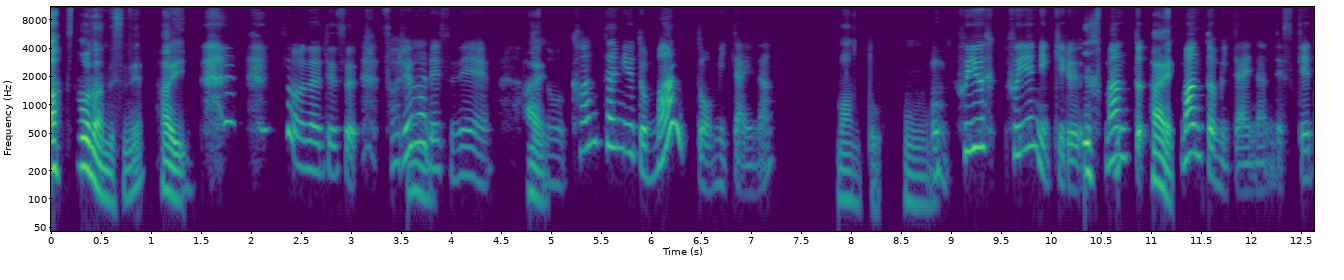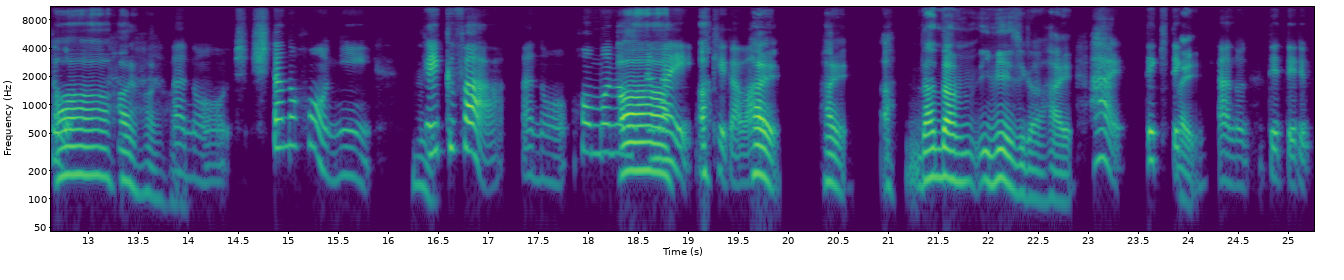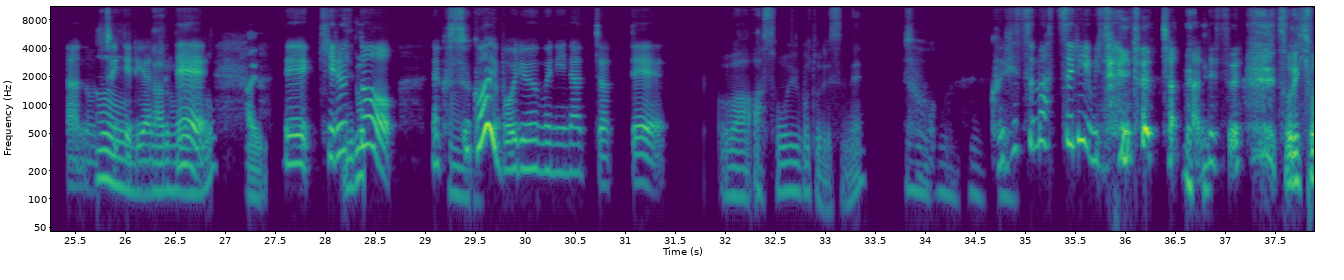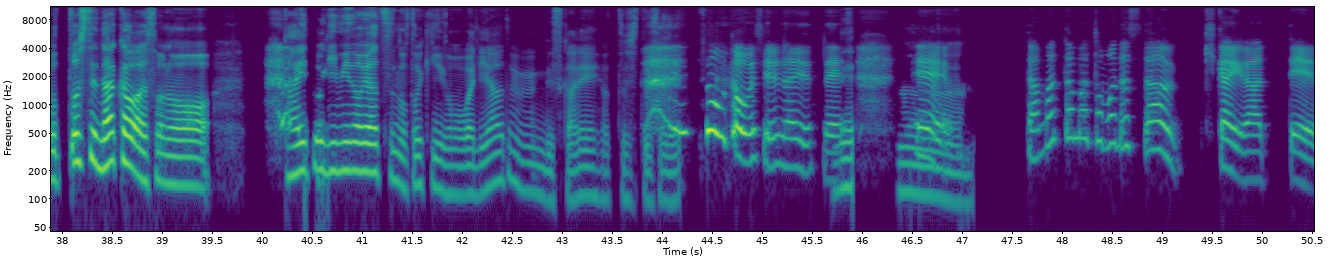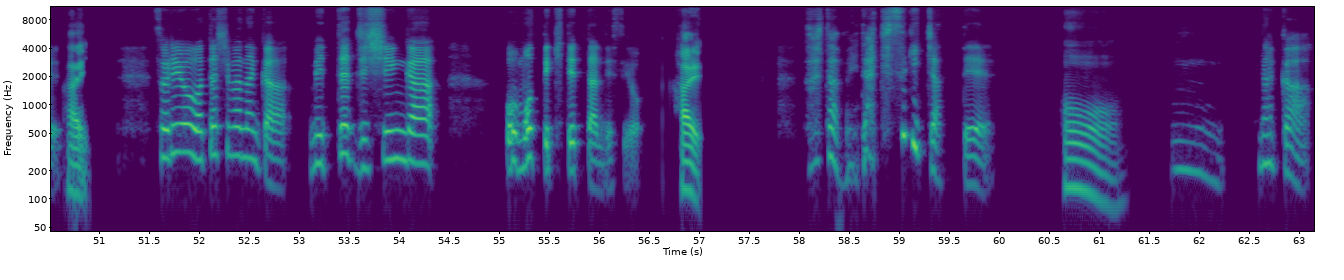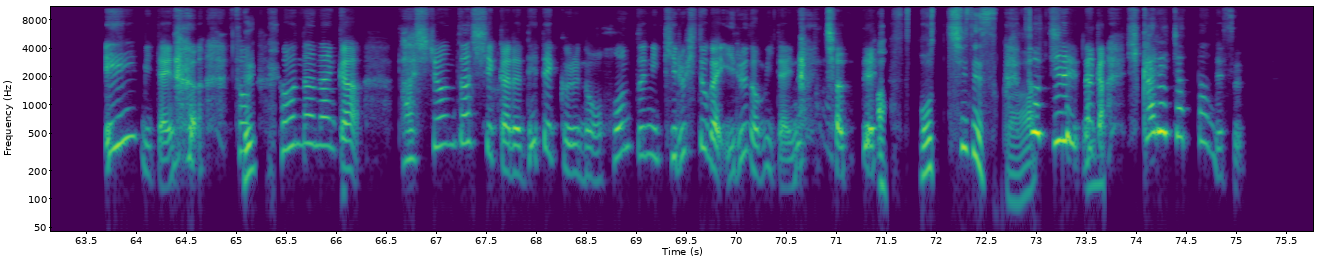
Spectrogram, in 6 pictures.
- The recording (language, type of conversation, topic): Japanese, podcast, 着るだけで気分が上がる服には、どんな特徴がありますか？
- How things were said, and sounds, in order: giggle; laughing while speaking: "みたいになっちゃったんです"; chuckle; laughing while speaking: "はい"; laugh; laugh; laughing while speaking: "みたいな"; chuckle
